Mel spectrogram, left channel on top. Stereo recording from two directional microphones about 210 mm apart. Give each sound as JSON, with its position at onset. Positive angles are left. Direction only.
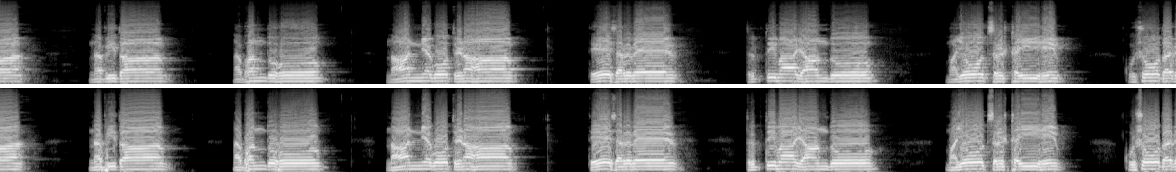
{"t": 0.0, "sound": "a sound", "side_deg": -35}
{"t": 0.9, "sound": "speech", "side_deg": -35}
{"t": 3.8, "sound": "mantra", "side_deg": -35}
{"t": 7.4, "sound": "speech", "side_deg": -35}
